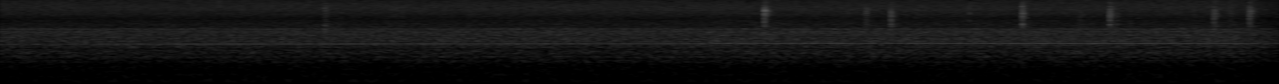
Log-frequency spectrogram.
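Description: A steady, loud rushing whoosh with a faint high whistle holds constant throughout; the console's cooling fan is running hard under load.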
